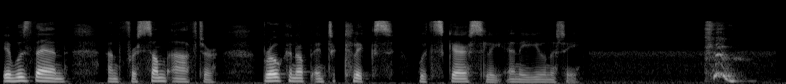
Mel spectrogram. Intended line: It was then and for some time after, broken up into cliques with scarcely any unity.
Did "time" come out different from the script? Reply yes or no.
yes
